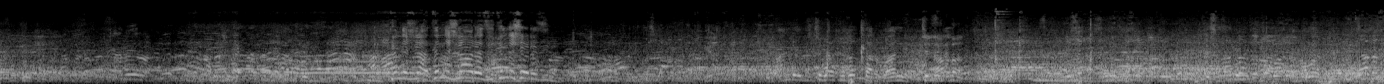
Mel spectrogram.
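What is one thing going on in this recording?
A crowd of men talk and call out outdoors.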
